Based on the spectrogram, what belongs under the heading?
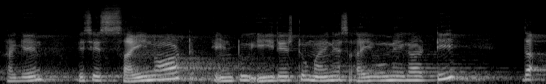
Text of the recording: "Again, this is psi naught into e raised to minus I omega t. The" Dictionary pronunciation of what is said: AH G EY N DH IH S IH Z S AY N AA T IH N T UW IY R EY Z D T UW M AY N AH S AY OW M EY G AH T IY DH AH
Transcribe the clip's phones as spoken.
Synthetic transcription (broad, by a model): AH G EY N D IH S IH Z S AY N AA T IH N T UW IY R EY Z T UW M AY N AH S AY OW M EY G AH T IY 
